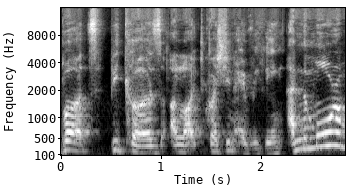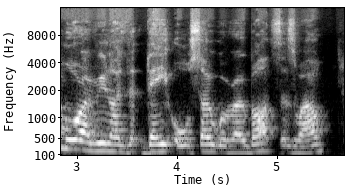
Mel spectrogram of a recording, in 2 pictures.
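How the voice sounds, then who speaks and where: With an English accent and lively intonation, a woman with a fairly low pitch talks at a fairly quick pace with hardly any pauses. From Britain. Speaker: social media vlogger. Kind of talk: live stream chat. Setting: live stream.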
